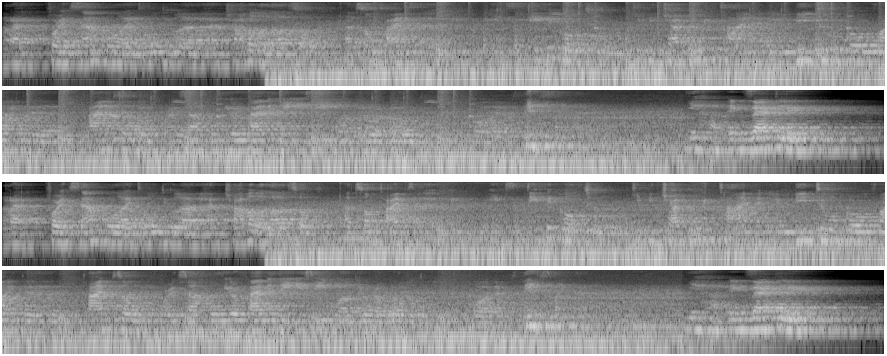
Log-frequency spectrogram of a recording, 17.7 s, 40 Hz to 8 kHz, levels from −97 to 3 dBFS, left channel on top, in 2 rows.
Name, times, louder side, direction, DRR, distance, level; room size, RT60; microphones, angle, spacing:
voice 1, 0.0-3.1 3.4-9.4 9.6-13.2 13.5-14.7, right 1 dB, 75° right, -2 dB, 2.0 m, -28 dB
Motor vehicle (road), 2.6-15.6, equal, 40° right, 1.2 m, -29 dB
sound 1, 3.7-13.6, left 2 dB, 70° left, 0.7 m, -34 dB
voice 2, 15.6-16.8, equal, 25° left, -4 dB, 2.3 m, -23 dB
10.5 x 5.2 x 7.3 m, 2.7 s
head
